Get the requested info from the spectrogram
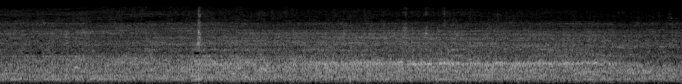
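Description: Steady murmur of a huge crowd of pilgrims on the move, with one sharp click about two seconds in.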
